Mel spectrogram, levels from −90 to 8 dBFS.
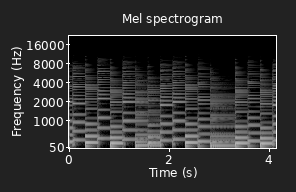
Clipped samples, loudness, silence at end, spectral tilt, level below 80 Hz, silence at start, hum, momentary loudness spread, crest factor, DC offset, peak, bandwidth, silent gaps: under 0.1%; -30 LUFS; 0 s; -6.5 dB/octave; -54 dBFS; 0 s; none; 5 LU; 14 dB; under 0.1%; -14 dBFS; 9.2 kHz; none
